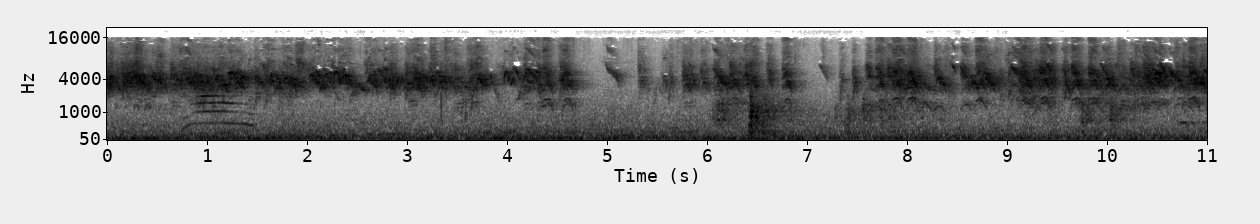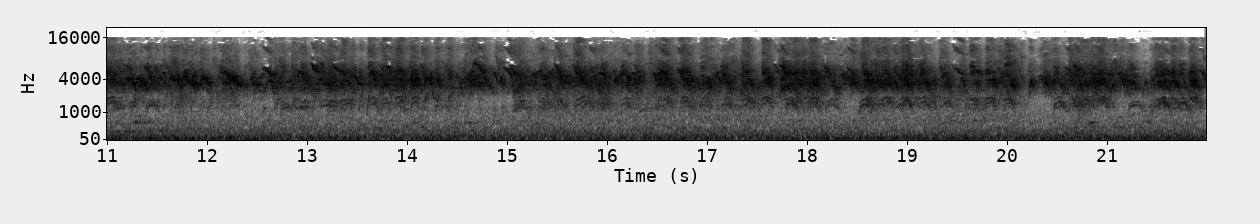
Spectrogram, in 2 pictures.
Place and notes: Rue Pascal Tavernier, Saint-Étienne, France - starling & cat
étourneaux (starling) dans un massif puis arrivée d'un chat. Deux promeneurs s'arrêtent et caressent le chat.
Enregistrement via Iphone SE puis normalisation avec Audacity
France métropolitaine, France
